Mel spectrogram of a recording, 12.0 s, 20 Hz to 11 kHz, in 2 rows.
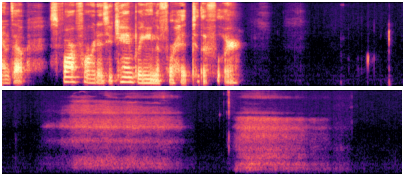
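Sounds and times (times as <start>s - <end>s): person breathing deeply: 6.6s - 8.9s, 9.5s - 11.2s.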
